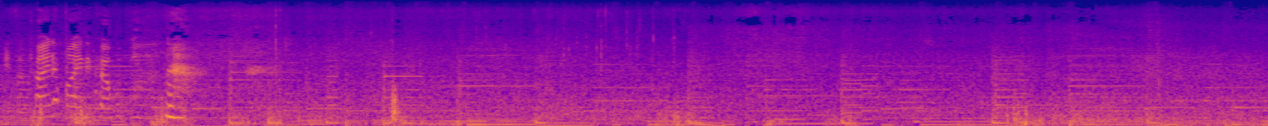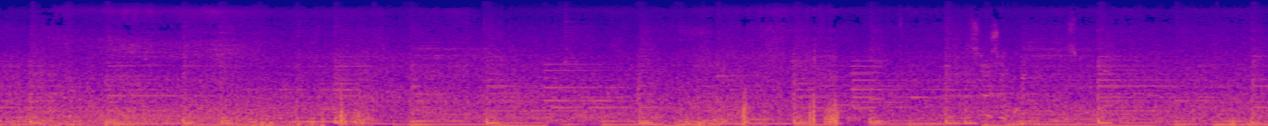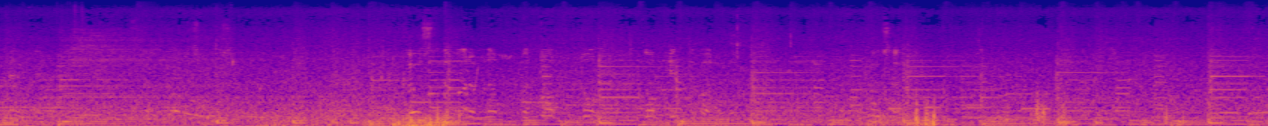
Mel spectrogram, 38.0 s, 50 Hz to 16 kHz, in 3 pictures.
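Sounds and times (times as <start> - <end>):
background music with bass line: 0.0 - 38.0
waves breaking: 0.0 - 38.0
wind: 0.0 - 38.0.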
